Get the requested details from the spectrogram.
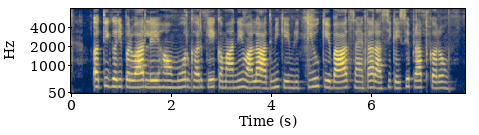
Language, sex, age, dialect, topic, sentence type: Chhattisgarhi, female, 18-24, Northern/Bhandar, banking, question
